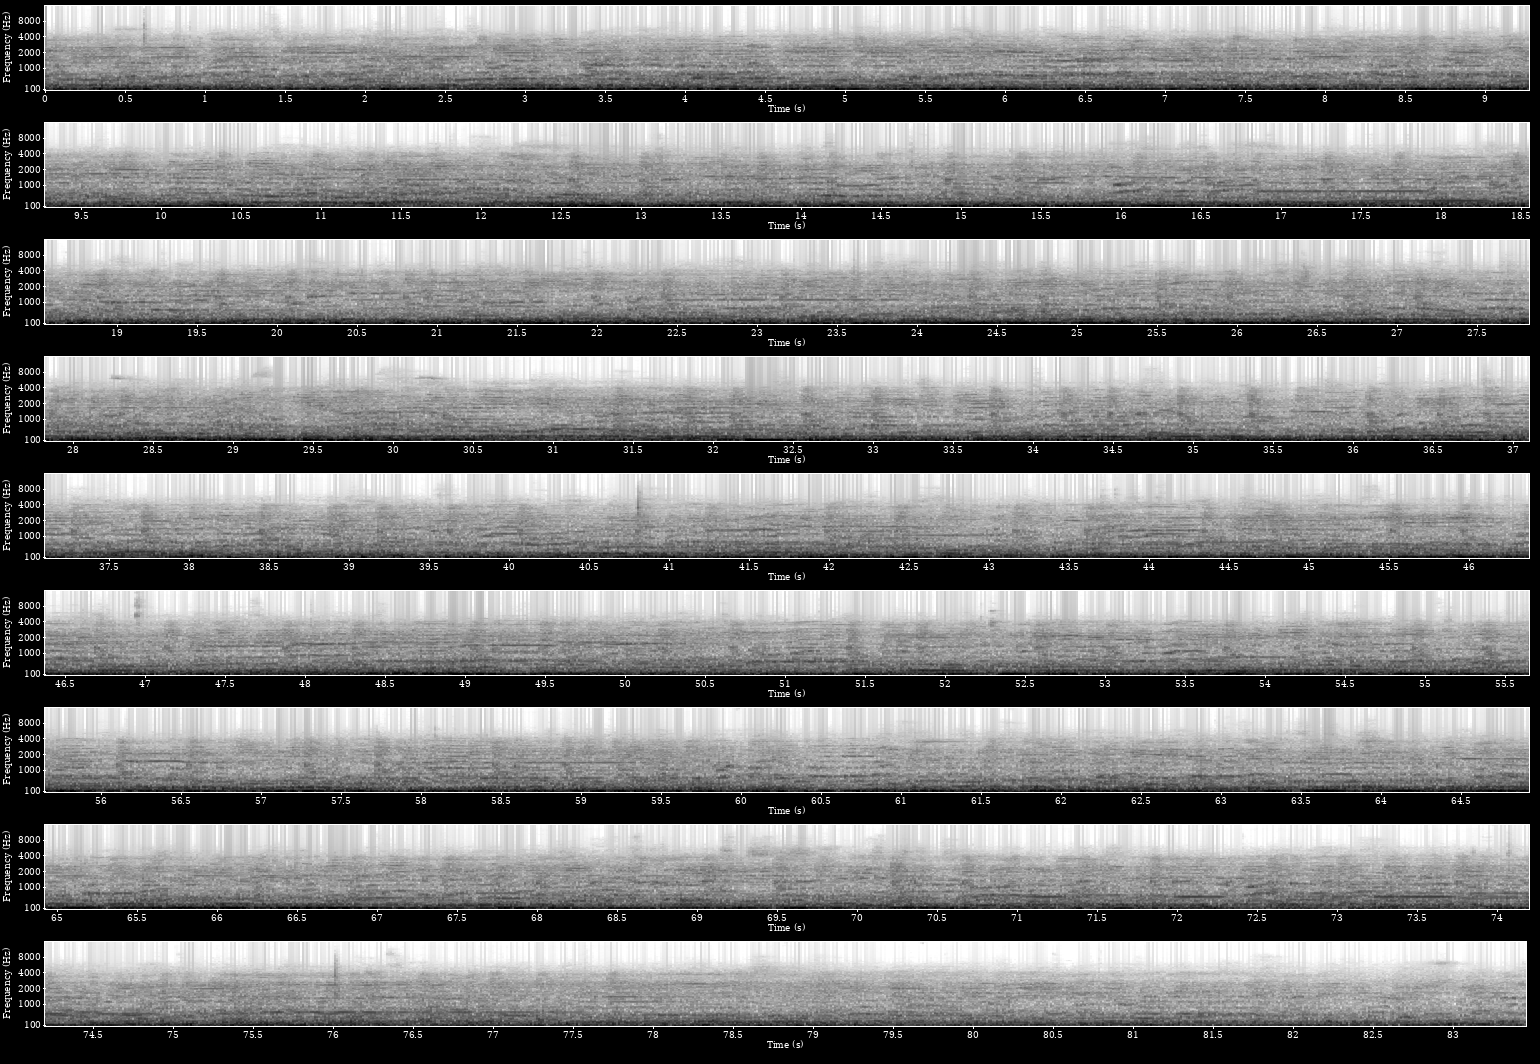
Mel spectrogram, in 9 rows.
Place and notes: Marina Göcek, Turkey - 918a multiple parties in marina
Recording of multiple parties in the marina after midnight.
AB stereo recording (17cm) made with Sennheiser MKH 8020 on Sound Devices MixPre-6 II.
